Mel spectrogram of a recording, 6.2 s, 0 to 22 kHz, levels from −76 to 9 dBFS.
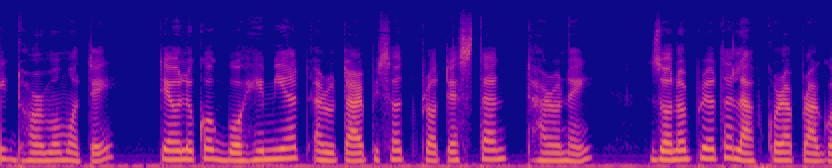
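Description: Listening to the speech, nothing stood out as a technical problem.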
